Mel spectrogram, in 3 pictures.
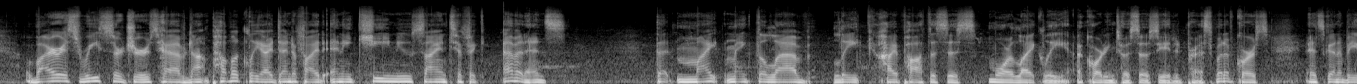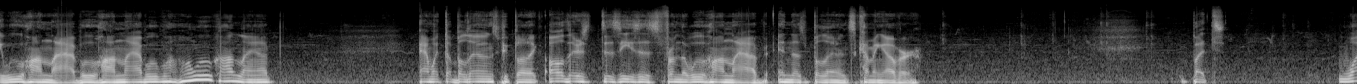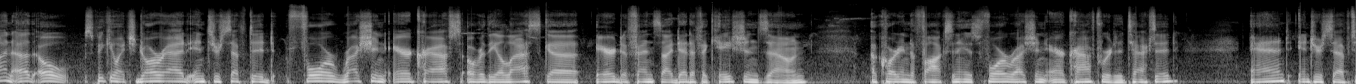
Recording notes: podcasts live from Cafe Anyway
